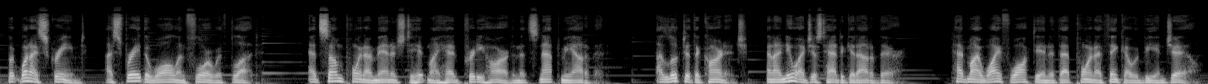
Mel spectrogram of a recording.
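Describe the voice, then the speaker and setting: A man narrating a forum post in the first person as a scripted story, with a brisk, steady reading manner. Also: on the low side.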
